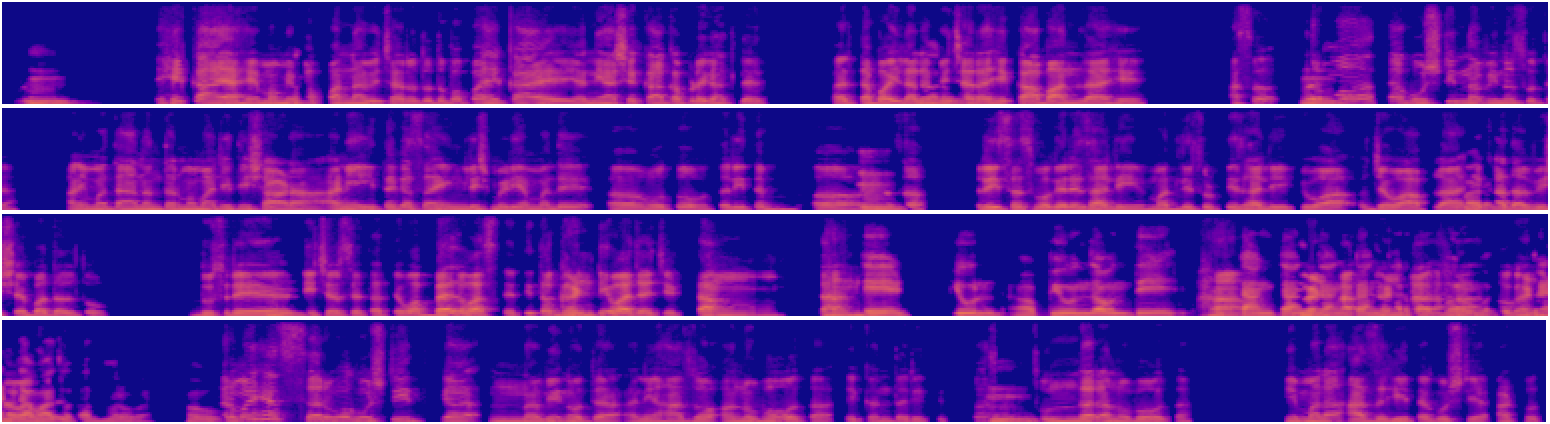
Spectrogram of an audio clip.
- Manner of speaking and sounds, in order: unintelligible speech; other background noise; in English: "रिसेस"
- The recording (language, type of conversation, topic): Marathi, podcast, पहिल्यांदा शहराबाहेर राहायला गेल्यावर तुमचा अनुभव कसा होता?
